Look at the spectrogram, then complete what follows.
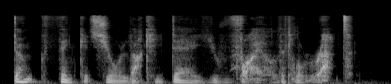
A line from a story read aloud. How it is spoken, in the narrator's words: Hart hissed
